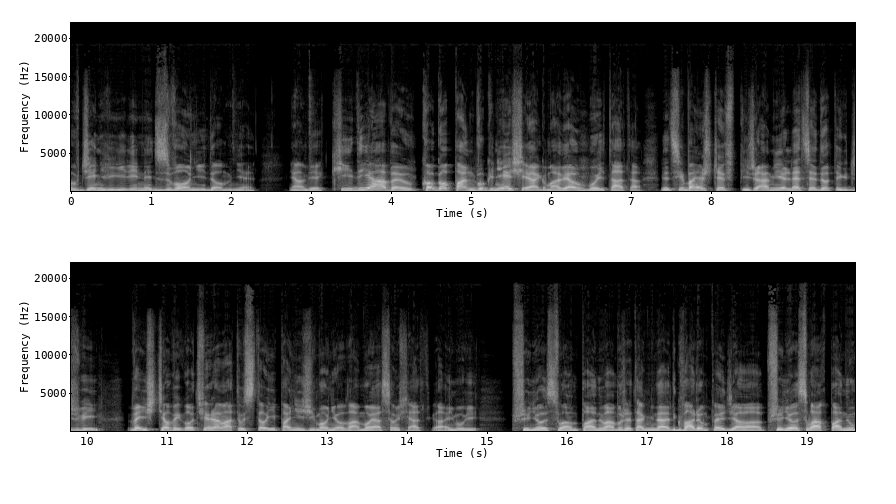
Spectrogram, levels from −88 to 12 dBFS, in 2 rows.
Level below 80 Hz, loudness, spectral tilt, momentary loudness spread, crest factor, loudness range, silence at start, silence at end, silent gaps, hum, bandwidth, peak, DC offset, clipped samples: -48 dBFS; -21 LUFS; -5.5 dB/octave; 8 LU; 18 dB; 4 LU; 0 s; 0 s; none; none; 17.5 kHz; -2 dBFS; under 0.1%; under 0.1%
